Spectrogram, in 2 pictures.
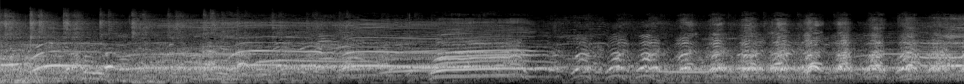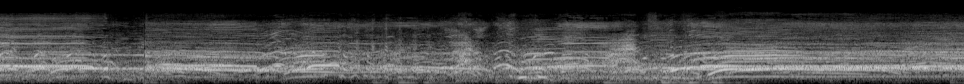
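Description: A large crowd of young men cheers, shouts and whistles outdoors.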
